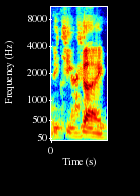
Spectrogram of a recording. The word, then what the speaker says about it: ikigai: Ikigai, correct.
